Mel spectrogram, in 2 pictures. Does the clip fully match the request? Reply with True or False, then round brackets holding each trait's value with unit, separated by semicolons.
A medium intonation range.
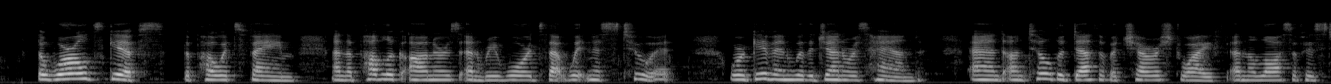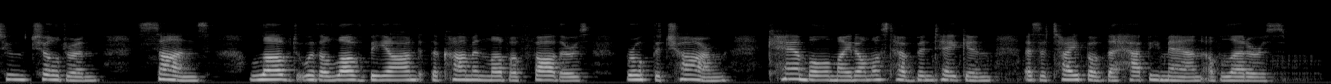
False (1.9 semitones)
